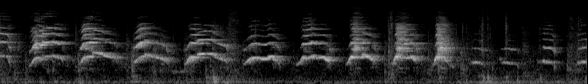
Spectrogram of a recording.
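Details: Boston Terrier puppy with one black front leg, giving a steady run of rising-falling whines, about two per second, each with bright overtones, fading to softer, shorter whimpers near the end; indoors, no other sounds.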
